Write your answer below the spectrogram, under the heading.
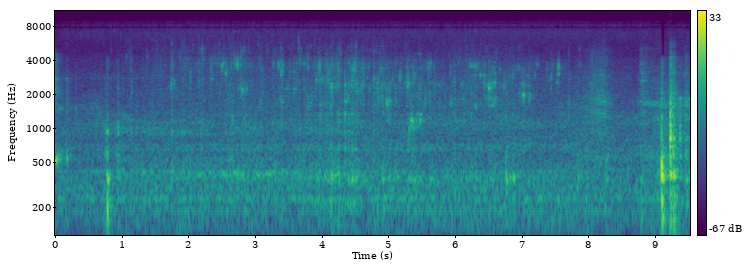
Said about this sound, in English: This Bun coffee maker does not take a lot of grounds to make a pretty nice cup of dark cup of coffee.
